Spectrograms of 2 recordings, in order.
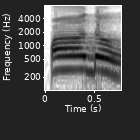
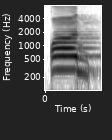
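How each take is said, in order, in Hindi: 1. अंतिम d उछलकर गूंज के साथ वापस आता है। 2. अंतिम d सपाट रुकता है, कोई उछाल नहीं। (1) "हमारी आवाज वापस हमारी तरफ आए।" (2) "तो कलकला नहीं हुआ, ... जो कि गलत है।"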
